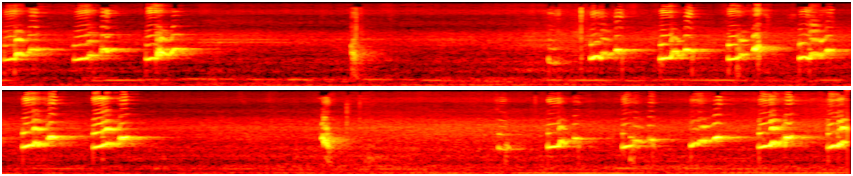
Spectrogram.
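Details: Cockatiel giving rhythmic, paired whistled chirps in repeated runs, with two sharp clicks and a low background hum between phrases.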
